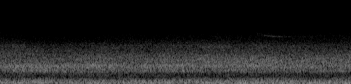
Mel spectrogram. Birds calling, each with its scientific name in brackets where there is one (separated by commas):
Red-winged Blackbird (Agelaius phoeniceus)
